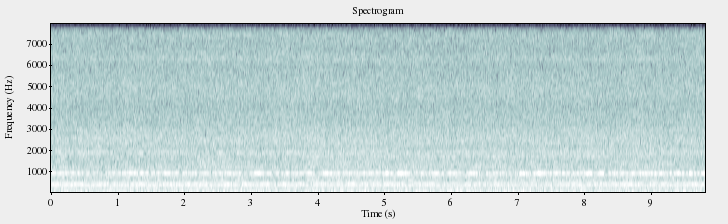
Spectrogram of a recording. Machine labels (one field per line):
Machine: fan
